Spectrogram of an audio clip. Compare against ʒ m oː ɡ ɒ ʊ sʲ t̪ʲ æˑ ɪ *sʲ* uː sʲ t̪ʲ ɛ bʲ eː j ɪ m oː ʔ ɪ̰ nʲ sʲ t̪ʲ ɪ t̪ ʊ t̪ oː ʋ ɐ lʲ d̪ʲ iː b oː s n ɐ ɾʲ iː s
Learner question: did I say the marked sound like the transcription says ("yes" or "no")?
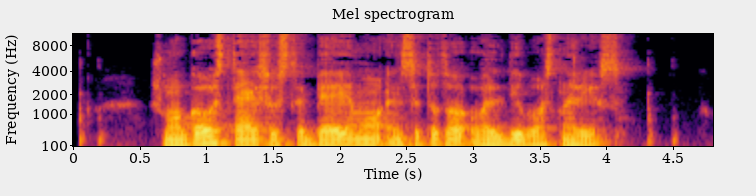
yes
